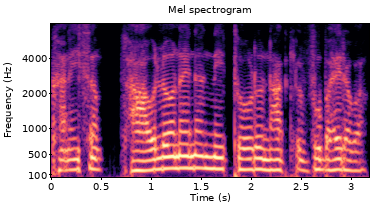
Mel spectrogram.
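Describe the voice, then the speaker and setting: A woman voicing a proud, vengeful young woman in an animated parody, dramatic and challenging. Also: medium pitch, moderate pace, dry recording, close to an everyday voice. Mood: melodramatic. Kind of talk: animated parody comedy voice acting.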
